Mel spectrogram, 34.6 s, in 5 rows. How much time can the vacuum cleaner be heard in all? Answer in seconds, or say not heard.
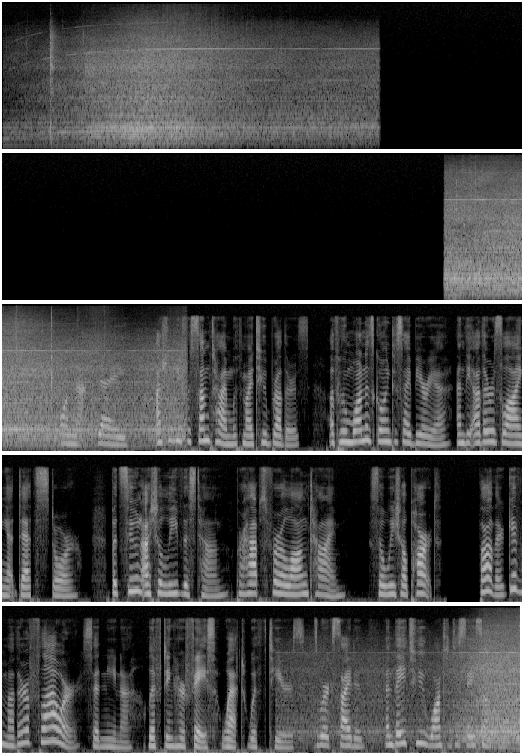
12 s.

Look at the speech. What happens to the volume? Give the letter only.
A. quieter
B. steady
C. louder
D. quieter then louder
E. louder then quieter
B.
